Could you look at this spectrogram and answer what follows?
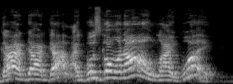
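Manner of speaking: frantic yelling. Speaker retells yelling at a crying friend during chaos: retelling a frantic yell. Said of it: "So I'm yelling at Terry".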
